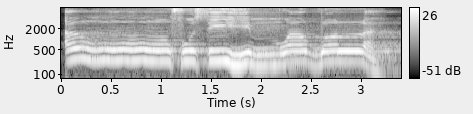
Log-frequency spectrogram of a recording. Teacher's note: mim sukun bertemu wawu idhar safawi, mim sukun dibaca jelas tanpa mendengung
